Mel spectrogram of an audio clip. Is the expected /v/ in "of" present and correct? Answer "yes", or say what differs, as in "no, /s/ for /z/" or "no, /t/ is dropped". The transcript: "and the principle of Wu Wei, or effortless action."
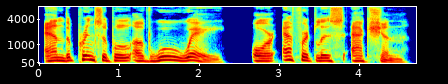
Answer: yes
